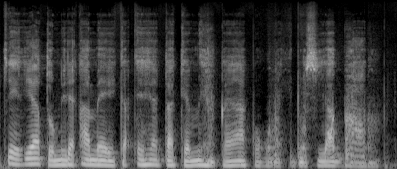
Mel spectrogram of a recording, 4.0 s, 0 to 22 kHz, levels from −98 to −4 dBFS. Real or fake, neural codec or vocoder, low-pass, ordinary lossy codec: fake; codec, 44.1 kHz, 1.7 kbps, Pupu-Codec; none; none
